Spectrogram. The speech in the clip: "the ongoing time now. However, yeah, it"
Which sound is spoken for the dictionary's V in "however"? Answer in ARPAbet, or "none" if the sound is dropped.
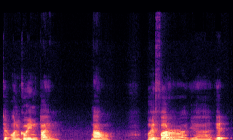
F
